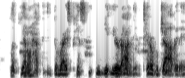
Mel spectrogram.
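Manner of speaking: hushed, breathy whisper. Retelling what mom said to the kids downstairs: imitating mom whispering. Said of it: "she's whispering".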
